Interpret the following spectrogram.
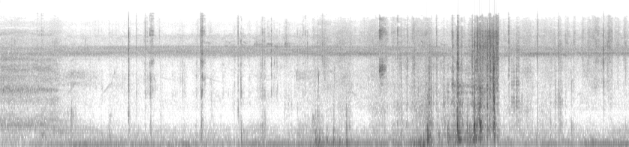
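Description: Handling noises in a fishing kayak: scattered clicks and knocks of hands on the plastic hull and tackle, with a louder burst of rustling and knocking about seven seconds in, as a small fish is held and pliers are picked up to unhook it. A faint steady high-pitched tone runs underneath.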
